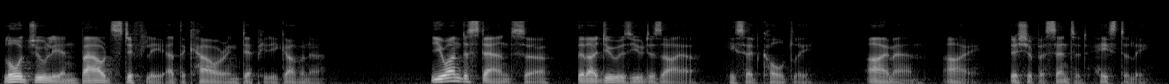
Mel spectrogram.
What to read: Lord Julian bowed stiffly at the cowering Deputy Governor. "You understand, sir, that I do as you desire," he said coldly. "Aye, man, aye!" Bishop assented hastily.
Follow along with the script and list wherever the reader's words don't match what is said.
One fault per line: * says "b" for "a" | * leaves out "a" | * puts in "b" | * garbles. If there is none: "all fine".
all fine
